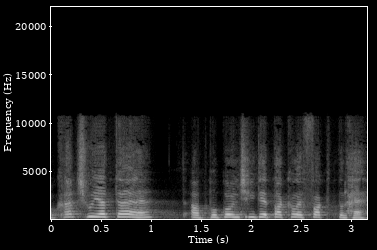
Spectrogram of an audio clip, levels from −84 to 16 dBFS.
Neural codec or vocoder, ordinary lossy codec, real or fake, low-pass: codec, 16 kHz in and 24 kHz out, 0.6 kbps, FocalCodec, streaming, 2048 codes; MP3, 64 kbps; fake; 10.8 kHz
